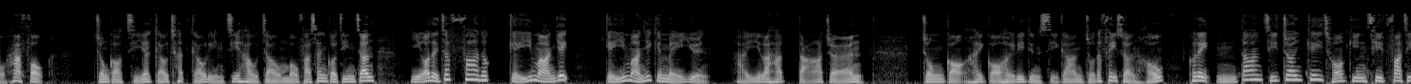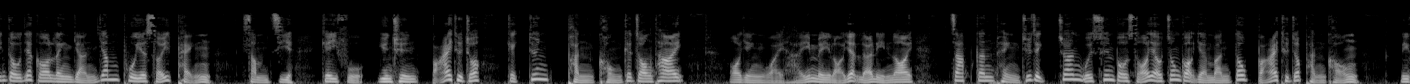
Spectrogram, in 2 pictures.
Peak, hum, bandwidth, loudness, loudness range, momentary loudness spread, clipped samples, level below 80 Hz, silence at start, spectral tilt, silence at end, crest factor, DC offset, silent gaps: -6 dBFS; none; 11.5 kHz; -25 LUFS; 3 LU; 6 LU; under 0.1%; -44 dBFS; 0 s; -6.5 dB/octave; 0 s; 18 dB; under 0.1%; none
